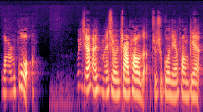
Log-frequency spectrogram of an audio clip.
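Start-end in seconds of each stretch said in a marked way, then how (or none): none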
